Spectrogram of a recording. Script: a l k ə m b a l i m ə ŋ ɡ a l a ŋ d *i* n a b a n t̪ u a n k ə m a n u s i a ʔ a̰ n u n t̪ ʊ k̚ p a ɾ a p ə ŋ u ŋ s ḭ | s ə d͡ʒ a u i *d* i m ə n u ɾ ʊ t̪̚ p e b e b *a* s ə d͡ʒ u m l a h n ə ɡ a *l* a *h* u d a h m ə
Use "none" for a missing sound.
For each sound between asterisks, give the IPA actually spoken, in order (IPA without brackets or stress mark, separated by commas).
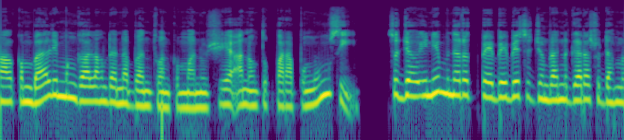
a, n, e, ɾ, s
